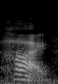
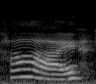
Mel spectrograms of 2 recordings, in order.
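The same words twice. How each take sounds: First: The vowel is short and normal. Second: The vowel is stretched out long.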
